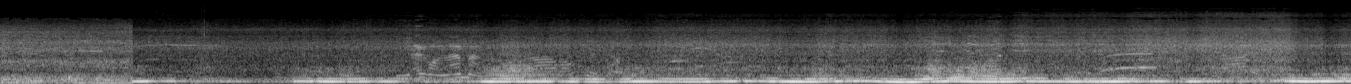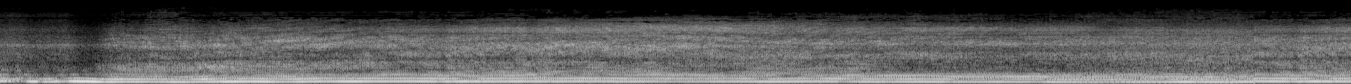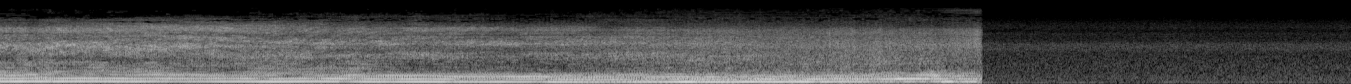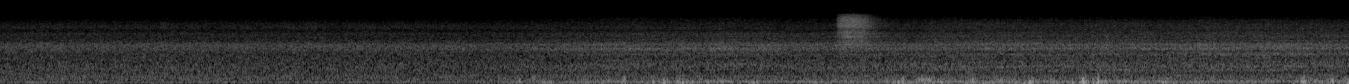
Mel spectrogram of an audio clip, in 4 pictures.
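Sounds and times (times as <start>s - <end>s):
truck engines revving: 0.0s - 36.9s, 45.6s - 54.0s
water rushing: 0.0s - 54.0s.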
